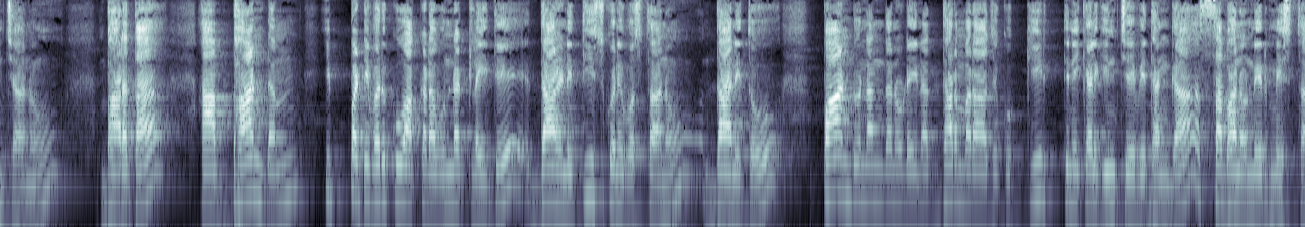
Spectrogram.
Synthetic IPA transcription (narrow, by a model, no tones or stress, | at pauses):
ɲt͡ʃaːnu | bʱaːɾɐt̪ɐ | aːbʱaːɳɖɐm | ipːɐʈiʋɐɾɐkuːɐkːɐɽɐunːɐʈlɐjit̪e̞ːd̪aːninit̪iːsu̥koniʋɐst̪aːnud̪aːnit̪o̞ː | paːɳɖunɐnd̪ɐnuɽɐjnɐd̪ʱɐɾmɐɾaːd͡ʒukukiːɾt̪inikɐliɡiɲt͡ʃe̞ːʋid̪ʱɐŋɡaːsɐbʱɐnuniɾmist̪aː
